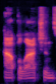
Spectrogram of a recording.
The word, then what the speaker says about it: Appalachia: uh I don't know a protier for Pennsylvania Appalachians in some ways and telling people did you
